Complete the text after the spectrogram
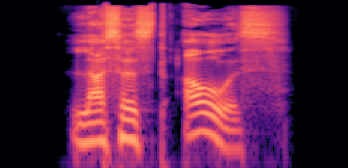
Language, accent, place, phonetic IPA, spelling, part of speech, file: German, Germany, Berlin, [ˌlasəst ˈaʊ̯s], lassest aus, verb, De-lassest aus.ogg
- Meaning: second-person singular subjunctive I of auslassen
